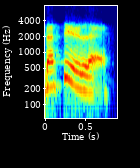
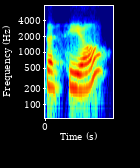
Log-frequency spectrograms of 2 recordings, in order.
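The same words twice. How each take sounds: First: The name is said with an Italian pronunciation. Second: The name is said with an English pronunciation. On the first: "the correct uh, Italian pronunciation" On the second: "It is Basile"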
